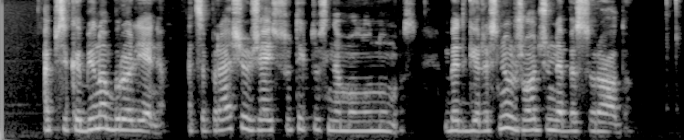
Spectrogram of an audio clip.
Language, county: Lithuanian, Vilnius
